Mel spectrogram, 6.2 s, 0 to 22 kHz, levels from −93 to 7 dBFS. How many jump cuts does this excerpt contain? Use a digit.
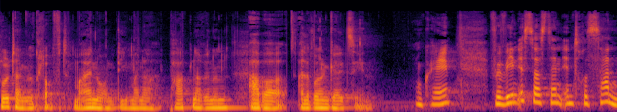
1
